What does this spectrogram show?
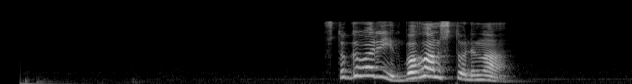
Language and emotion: Russian, angry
